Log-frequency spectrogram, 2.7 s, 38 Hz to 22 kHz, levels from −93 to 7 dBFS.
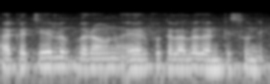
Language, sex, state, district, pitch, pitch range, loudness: Telugu, male, Telangana, Hyderabad, 130 Hz, 125-135 Hz, -14 LUFS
